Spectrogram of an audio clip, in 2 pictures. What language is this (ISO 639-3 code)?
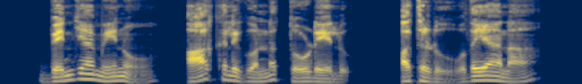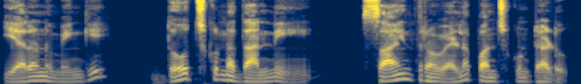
tel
